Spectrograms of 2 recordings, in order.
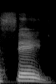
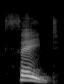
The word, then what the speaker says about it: said: জায়গার পড়ছো the teacher সেড। নো, স্কুলের টিচাররা সেডই শেখাবে বেশিরভাগ ক্ষেত্রে, বেশিরভাগ স্কুলে শেখাবে সেড। No, this is সেড। সেড, সেড, এই যে সত্য আমাদের আফসার উচ্চারণ করেছে সেড, নট সেইড, হি সেড।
